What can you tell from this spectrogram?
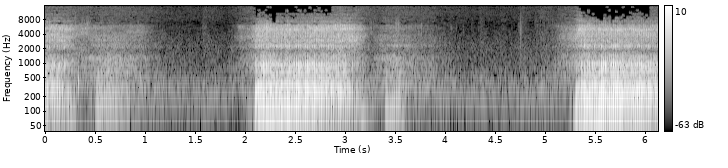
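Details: Roommate snoring during sleep: two loud, rattling snores with quieter breathing between them, about 20 breaths a minute.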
